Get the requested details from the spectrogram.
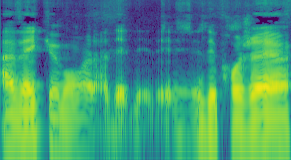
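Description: Very clean recording of a male speaker, the background completely silent. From Martinique. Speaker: ocean engineer. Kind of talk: interview. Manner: halting, many repetitions and fillers.

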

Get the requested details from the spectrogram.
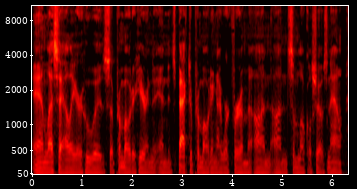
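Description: With an American accent, a man speaks in a very deep, low, monotone voice, flat in intonation and with hardly any pauses. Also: moderate pace. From Rhode Island, US. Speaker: actor and former detective. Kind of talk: casual chat.

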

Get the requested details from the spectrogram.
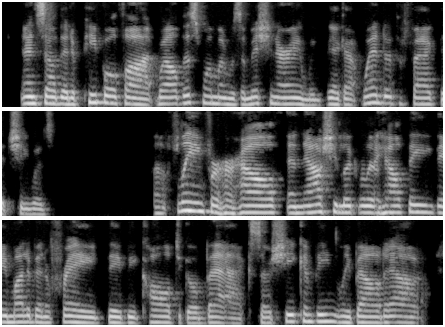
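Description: Against a quiet background, a woman with an American accent talks quickly enough, fairly low in pitch and fairly even in intonation, in a plain, everyday voice. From Ohio, US Midwest. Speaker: author. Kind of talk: interview.

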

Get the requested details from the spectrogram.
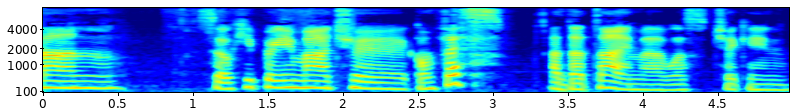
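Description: A woman with a non-native accent and a bright, sharp tone speaks at a fairly slow pace with fairly even intonation in a very clean recording with a silent background. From Argentina. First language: Spanish. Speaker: true crime podcast co-host. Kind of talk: casual chat.

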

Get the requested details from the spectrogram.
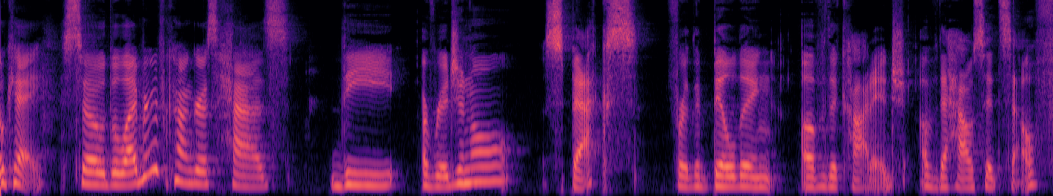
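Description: A woman with an unremarkable speaking voice, medium pitch, ordinary pitch variation and a fairly slow pace. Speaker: podcast host at historic site museum. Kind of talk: scripted narration.

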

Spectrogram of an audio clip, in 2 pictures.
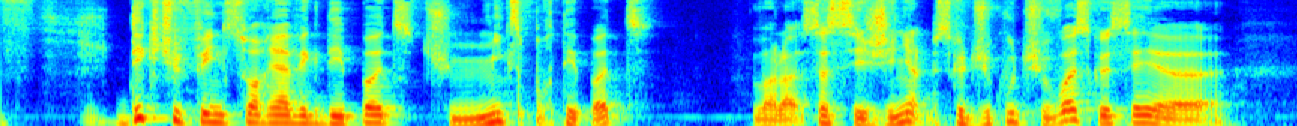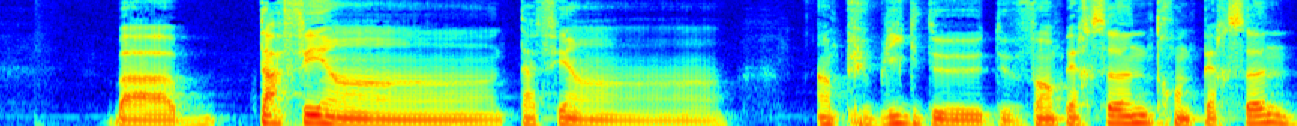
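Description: At a fairly slow pace, a man speaks at a fairly low pitch, with ordinary pitch variation and long, frequent pauses. It is a very clean recording with a silent background. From France, Lyon. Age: 20s. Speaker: DJ. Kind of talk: interview. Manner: casual.

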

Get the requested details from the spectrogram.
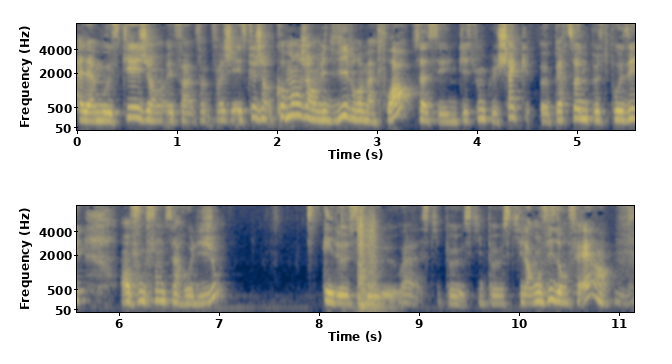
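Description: This woman talks at a fairly quick pace with lively intonation. Her pitch is fairly high, and she has an ordinary speaking voice. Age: 20s. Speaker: entrepreneur. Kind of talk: casual chat.

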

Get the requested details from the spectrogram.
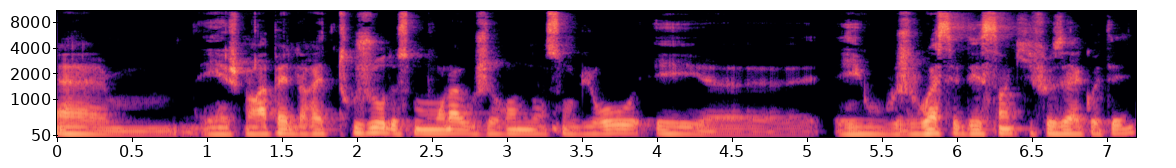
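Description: The recording is very clean, with a silent background. A somewhat breathy voice moves at a moderate pace with fairly even intonation. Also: man, very deep, low pitch for a man. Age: 30s. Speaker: motion design studio cofounder and school director. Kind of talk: interview conversation.

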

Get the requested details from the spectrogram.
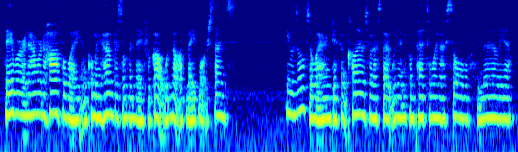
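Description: A woman's very deep, low voice, somewhat breathy and dark and mellow in tone, at a fairly quick pace with monotone, flat intonation. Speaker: podcast host. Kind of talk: ghost story telling, reading listener-sent stories aloud. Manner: conversational, friendly, casual.

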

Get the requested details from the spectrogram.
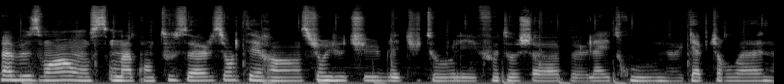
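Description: A woman speaks very slowly at a fairly low pitch. Her intonation stays flat and monotone. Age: 20s. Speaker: photographer. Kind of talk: casual chat.

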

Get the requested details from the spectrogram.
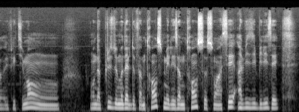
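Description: A man's fairly high voice has a dark, mellow tone. His intonation stays fairly even. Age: 20s. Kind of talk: testimony interview. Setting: home recording studio. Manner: halting.

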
